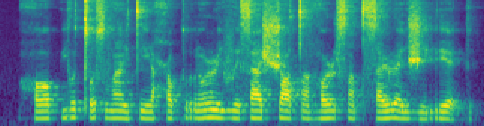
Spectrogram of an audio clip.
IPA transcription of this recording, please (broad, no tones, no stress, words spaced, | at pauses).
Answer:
hɔ pjʊtʼosvãi̯tʲẽi̯ ħokrõ ɭivesa ʃu tˤãɦɔɭsãtˤ sɛɭɛi̯ ʒirʲɛk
